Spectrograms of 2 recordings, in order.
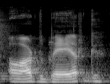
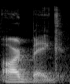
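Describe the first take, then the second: First: The name is said with a German-style pronunciation. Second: The name is said with an English-style pronunciation. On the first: "I was calling it Ardberg, uh, German style almost" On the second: "It's Ardbeg, or I don't even know if it's pronounced that way"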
